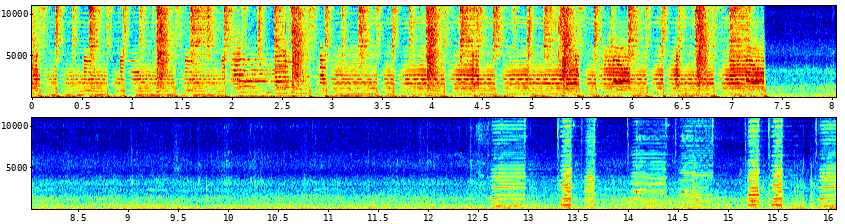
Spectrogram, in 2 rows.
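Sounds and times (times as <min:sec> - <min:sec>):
short horn toots: 0:12.6 - 0:16.0.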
